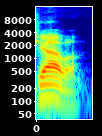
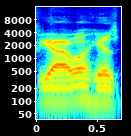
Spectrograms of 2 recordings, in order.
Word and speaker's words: Yahowah: know how to pronounce yahwah's name it's the uh yah and the ah are from the verb haa and the o sound comes from Torah so this is not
